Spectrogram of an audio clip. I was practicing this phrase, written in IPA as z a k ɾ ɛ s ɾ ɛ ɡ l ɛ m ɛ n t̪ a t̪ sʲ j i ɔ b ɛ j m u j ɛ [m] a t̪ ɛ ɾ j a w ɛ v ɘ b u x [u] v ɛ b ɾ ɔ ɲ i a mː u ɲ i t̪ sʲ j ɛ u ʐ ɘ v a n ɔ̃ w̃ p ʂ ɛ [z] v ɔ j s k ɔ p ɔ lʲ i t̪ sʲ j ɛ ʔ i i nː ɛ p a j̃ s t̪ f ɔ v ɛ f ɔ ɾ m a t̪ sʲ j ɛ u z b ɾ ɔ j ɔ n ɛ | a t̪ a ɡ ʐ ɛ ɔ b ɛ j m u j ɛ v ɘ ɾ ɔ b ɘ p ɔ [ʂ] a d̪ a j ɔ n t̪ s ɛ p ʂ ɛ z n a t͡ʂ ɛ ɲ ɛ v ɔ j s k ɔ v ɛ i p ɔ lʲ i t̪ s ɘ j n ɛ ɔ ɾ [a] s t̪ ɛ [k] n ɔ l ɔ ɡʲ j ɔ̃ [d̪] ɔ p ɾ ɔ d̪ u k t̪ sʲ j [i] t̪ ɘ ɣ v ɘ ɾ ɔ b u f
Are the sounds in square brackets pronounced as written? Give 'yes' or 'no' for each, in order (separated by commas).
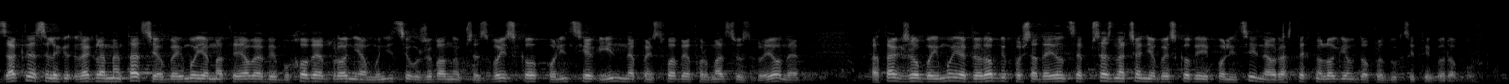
yes, no, yes, no, yes, no, yes, yes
